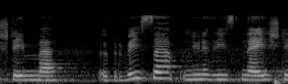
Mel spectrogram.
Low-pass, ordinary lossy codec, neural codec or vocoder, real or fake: none; none; none; real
